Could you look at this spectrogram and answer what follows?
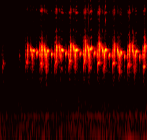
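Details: Yellow-vented bulbul in a long, fast, continuous run of bubbly, chattering notes, mid-high pitched, about three or four per second, with no other sounds; a master recording used to train other birds.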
